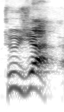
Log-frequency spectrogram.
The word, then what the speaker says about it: Peugeot: Peugeot.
